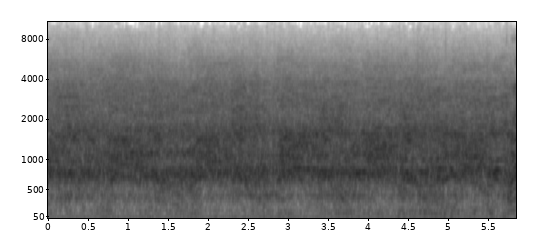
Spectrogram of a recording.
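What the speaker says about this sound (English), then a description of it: "Crowd chanting Marquez, Marquez, Marquez as his supporters try to get him back into the fight" A boxing arena crowd chants a fighter's name, a dense, sustained roar of many voices that stays loud and fairly even from start to finish, with no single voice standing out.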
